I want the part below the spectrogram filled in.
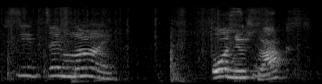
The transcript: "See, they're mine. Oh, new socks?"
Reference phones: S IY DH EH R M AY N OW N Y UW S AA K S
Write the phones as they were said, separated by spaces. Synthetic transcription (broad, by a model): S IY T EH M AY OW N Y UW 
